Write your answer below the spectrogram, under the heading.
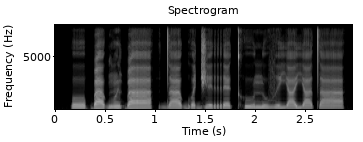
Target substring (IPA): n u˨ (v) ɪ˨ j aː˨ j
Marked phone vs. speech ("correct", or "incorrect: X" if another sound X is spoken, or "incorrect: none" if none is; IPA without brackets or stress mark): correct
